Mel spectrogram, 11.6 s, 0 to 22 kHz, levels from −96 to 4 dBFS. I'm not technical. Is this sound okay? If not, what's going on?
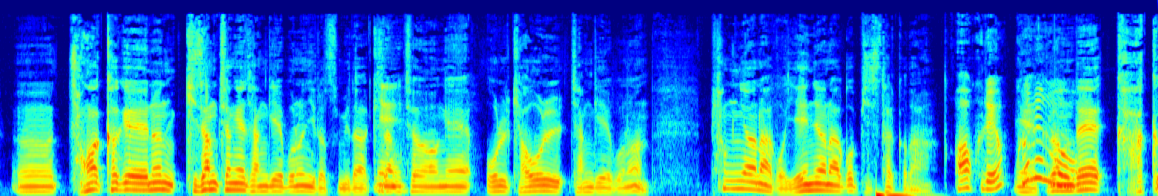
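No. Around 8.77 to 9.25 s, microphone power was switched on or off on a live input, causing a phantom power thump: a loud, deep bump that dies away within about a tenth of a second.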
